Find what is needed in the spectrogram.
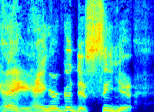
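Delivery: mock hearty, chummy tone. Retelling a backstage moment where one wrestler grabs another: imitating Matt's jovial greeting. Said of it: "just jovial smile".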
